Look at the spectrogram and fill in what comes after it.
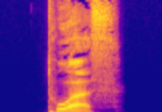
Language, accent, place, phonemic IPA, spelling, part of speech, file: German, Germany, Berlin, /toːɐ̯s/, Tors, noun, De-Tors.ogg
- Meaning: genitive singular of Tor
